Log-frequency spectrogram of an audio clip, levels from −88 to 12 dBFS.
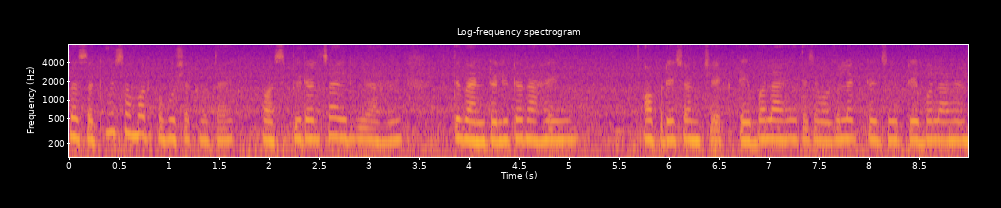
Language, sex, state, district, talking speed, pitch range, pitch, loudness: Marathi, female, Maharashtra, Washim, 160 wpm, 225-240 Hz, 235 Hz, -16 LUFS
